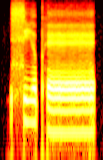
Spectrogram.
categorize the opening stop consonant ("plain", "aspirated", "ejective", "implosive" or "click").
aspirated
